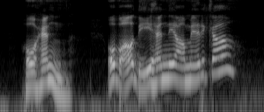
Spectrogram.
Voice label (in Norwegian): hå henn, Numedalsmål; Hå va di henn i Amerika a?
